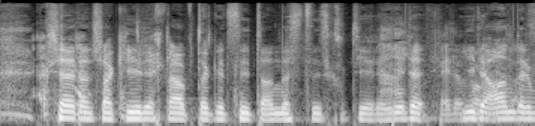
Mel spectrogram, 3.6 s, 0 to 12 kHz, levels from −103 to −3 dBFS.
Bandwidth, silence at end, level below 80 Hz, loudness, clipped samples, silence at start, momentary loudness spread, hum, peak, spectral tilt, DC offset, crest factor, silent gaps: 11.5 kHz; 0 s; -44 dBFS; -15 LUFS; under 0.1%; 0 s; 8 LU; none; 0 dBFS; -5.5 dB/octave; under 0.1%; 14 dB; none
